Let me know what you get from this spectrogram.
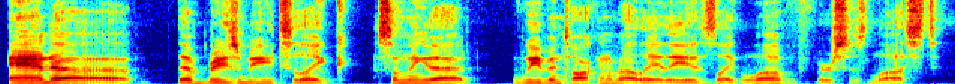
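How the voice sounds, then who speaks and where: Low, creaky-voiced man chatting casually. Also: flat delivery, normal speed. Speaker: podcast co-host. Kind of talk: casual chat.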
